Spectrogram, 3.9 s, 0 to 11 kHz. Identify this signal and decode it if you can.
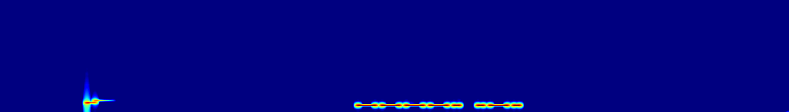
Morse code, heard as a keyed tone, about 38 wpm, 700 Hz. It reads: 9R
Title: Single-Letter Single-Number 40wpm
